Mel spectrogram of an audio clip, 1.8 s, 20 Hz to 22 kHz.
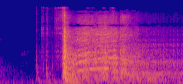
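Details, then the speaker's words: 1978 Ford Pinto cruising wagon, long-sitting: a sudden click, then the starter turns the engine over immediately on connecting the battery with nothing switched on; the brand-new starter solenoid is stuck on. "and immediately turns over so that means this solenoid is stuck it's stuck on"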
